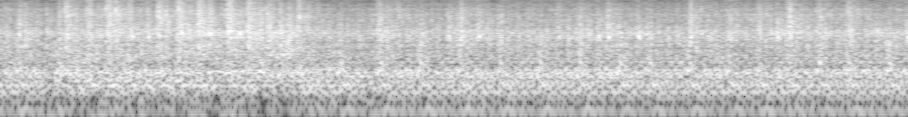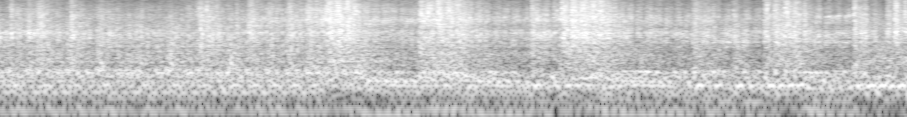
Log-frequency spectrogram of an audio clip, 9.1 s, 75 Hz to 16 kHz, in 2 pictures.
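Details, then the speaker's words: Twin-cylinder pony (starting) motor of a Caterpillar Diesel 70 after the cap was replaced: loud, steady, even rapid firing with no misses or stumbles; running smoothly on both cylinders. "The analysis on this one now that you switched that cap? Runs perfect."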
